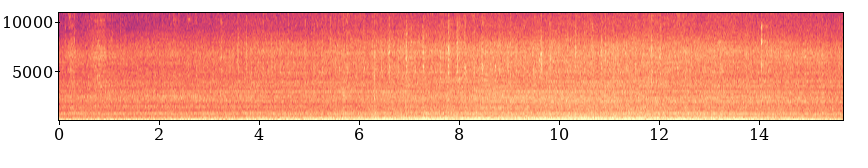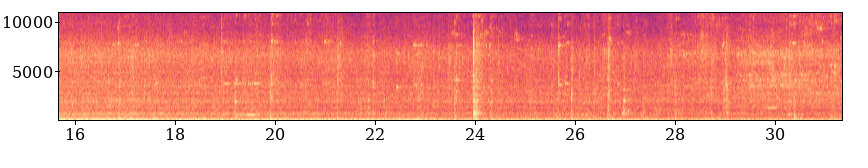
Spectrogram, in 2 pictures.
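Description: HID-class diesel-electric locomotive pulling a passenger train away from the station. The low engine drone builds as it comes past, peaks around the middle, then fades as the coaches roll by with their wheels clicking over the points. One sharp clank comes about two-thirds of the way through.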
